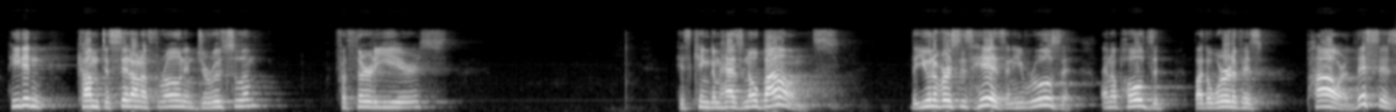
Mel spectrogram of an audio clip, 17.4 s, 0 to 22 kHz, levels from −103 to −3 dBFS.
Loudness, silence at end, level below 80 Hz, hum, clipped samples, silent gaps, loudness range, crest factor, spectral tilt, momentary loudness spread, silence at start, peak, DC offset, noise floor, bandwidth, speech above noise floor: -19 LUFS; 0 s; -68 dBFS; none; under 0.1%; none; 8 LU; 16 dB; -4.5 dB/octave; 19 LU; 0.15 s; -4 dBFS; under 0.1%; -84 dBFS; 7.8 kHz; 64 dB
